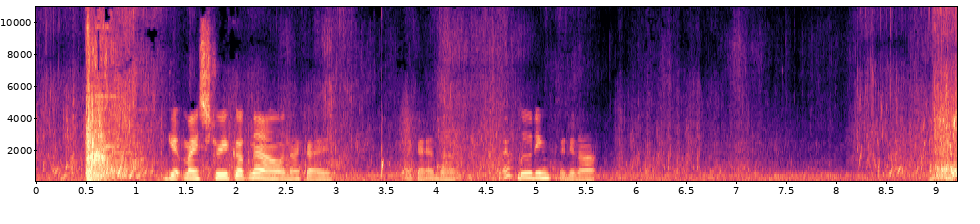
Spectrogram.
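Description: Water splashes softly as a game character swims underwater.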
